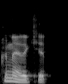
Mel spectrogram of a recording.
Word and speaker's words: Connecticut: Central Connecticut.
